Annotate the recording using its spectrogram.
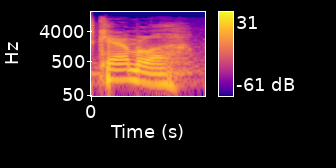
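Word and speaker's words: Kamla: It's Cam, right? Cam as opposed to Com.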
